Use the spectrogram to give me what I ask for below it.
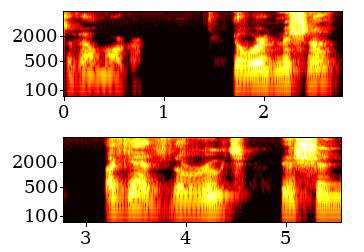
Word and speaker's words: Mishnah: One is called the Mishnah. Some people pronounce it as Mishnah. Mishnah. Mishnah with a kamatz. Though the pronunciation Mishnah is also found among the Ashkenazim. The word has two syllables.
